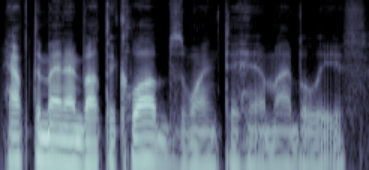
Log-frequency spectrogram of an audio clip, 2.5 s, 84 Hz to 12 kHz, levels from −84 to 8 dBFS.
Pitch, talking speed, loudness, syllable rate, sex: 95 Hz, 270 wpm, -19 LUFS, 6.0 syllables/s, male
